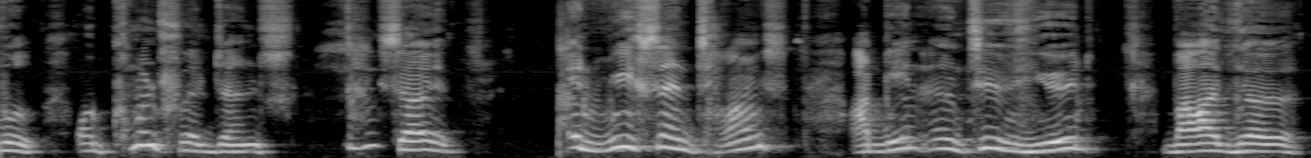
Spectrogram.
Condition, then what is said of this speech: Dysarthria. And in saying that, a lot of people have over the years not understood me.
